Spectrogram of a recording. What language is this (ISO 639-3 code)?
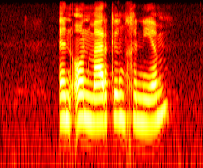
afr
